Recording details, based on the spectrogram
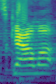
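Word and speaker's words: Schala: Do you pronounce it Scala? I pronounce it Shala.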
